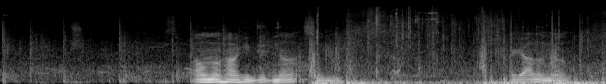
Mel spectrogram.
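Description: Pistol shots crack at close range.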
